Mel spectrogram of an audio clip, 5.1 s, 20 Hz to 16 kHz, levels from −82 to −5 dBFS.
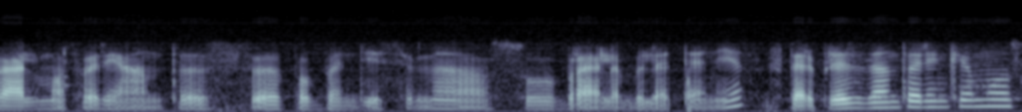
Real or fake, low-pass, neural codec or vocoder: real; 14.4 kHz; none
